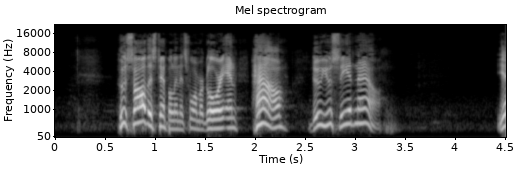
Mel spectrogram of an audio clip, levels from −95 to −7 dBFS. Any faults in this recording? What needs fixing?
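Audio read two samples at a time (double speed), throughout: the reader treats each pair of samples as one frame, so the speech plays at twice normal speed, a full octave higher. To prevent it, make sure the reader's channel count and sample width match how the audio was actually written.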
